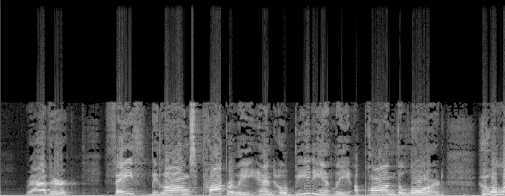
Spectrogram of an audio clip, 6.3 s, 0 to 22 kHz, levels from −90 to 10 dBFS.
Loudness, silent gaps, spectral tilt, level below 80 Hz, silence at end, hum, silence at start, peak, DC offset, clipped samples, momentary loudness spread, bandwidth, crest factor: -8 LUFS; none; -4.5 dB/octave; -30 dBFS; 0 s; none; 0.3 s; 0 dBFS; 10%; 2%; 8 LU; 11.5 kHz; 10 dB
